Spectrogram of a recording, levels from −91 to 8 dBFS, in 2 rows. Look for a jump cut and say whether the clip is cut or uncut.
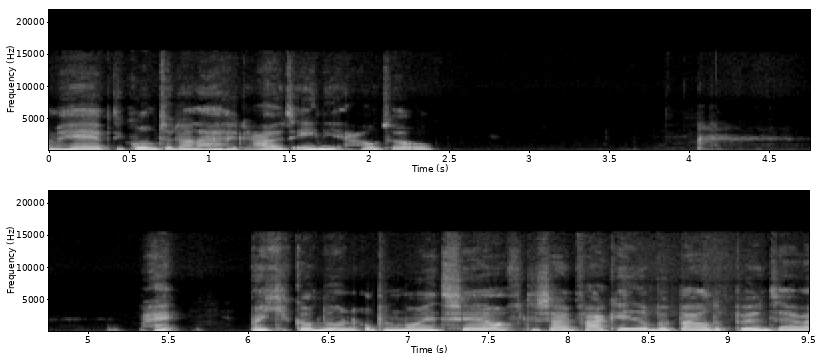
uncut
